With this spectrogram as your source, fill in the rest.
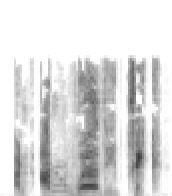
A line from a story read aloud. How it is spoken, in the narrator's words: she was shouting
